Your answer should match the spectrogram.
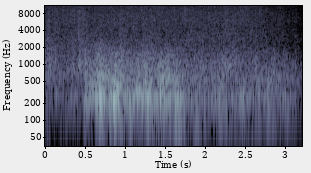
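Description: Lightning bolt thunder from the video game Octopath Traveler, a single deep rumbling roll that swells within the first second and slowly fades, heard alone with no voices.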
